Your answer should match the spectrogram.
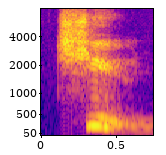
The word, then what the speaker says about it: tune: um question so again this has that yeah sounding uh tune tune tune however there's two ways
